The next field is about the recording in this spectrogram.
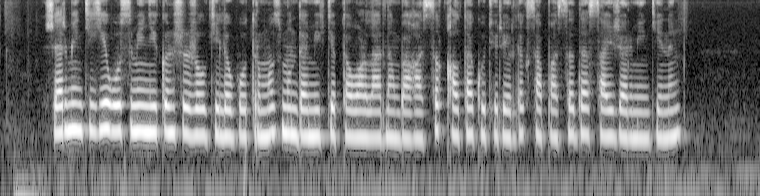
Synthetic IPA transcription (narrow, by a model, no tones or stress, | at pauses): ʒ̥æɾme̞ŋkʲeɡʲe̞wo̞səme̞ne̞kʲɪnʃɪʒəlˠkʲʰe̞lepwo̞t̪əɾməzmʊnd̪ɑme̞kt̪e̞p̚t̪ʰɑwɑɾlˠɑɾənəɴbɑʁɑsəqʰɑlˠt̪ɑkʲʰɵt̪ʰe̞ɾe̞ɾlɪksɑpɑsəd̪ɑsɑjʒæɾme̞ŋkʲʰe̞nɪŋ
